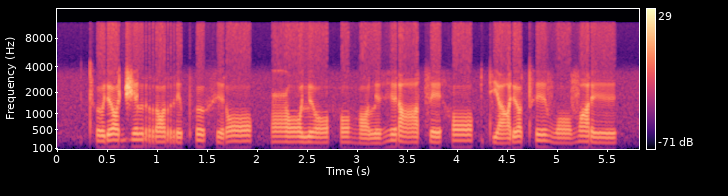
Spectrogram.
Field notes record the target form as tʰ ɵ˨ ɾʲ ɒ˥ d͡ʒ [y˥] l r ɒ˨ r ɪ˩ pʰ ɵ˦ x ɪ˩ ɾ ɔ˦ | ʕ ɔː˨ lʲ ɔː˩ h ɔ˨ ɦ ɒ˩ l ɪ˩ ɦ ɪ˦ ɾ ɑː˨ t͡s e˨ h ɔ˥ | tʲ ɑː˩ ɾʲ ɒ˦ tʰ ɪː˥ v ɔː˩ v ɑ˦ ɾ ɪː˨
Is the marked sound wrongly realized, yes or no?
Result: yes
